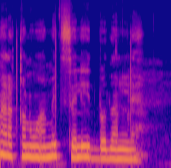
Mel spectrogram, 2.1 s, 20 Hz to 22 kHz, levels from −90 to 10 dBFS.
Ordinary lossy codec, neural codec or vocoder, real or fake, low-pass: none; vocoder, 44.1 kHz, 128 mel bands, Pupu-Vocoder; fake; none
